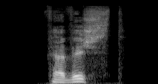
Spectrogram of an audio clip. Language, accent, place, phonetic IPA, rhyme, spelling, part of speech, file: German, Germany, Berlin, [fɛɐ̯ˈvɪʃst], -ɪʃst, verwischst, verb, De-verwischst.ogg
- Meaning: second-person singular present of verwischen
